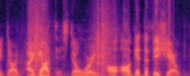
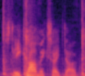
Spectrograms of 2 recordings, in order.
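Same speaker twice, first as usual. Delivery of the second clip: normal talking voice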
